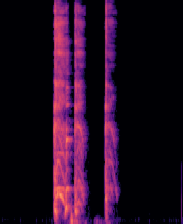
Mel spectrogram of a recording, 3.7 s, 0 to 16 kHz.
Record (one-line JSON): {"cough_length": "3.7 s", "cough_amplitude": 1831, "cough_signal_mean_std_ratio": 0.3, "survey_phase": "alpha (2021-03-01 to 2021-08-12)", "age": "45-64", "gender": "Male", "wearing_mask": "No", "symptom_none": true, "smoker_status": "Never smoked", "respiratory_condition_asthma": false, "respiratory_condition_other": false, "recruitment_source": "REACT", "submission_delay": "2 days", "covid_test_result": "Negative", "covid_test_method": "RT-qPCR"}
